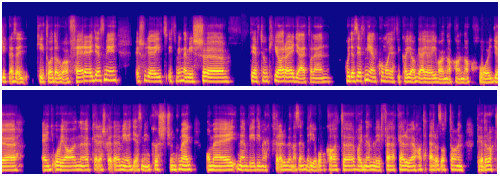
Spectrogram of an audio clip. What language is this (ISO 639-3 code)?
hun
